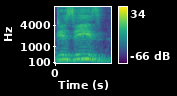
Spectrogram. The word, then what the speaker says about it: disease: पहला वर्ड जिसका स्पेलिंग है DISEASE, इस वर्ड का साउंड होता है डिजीज और इस वर्ड का मतलब होता है बीमारी।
